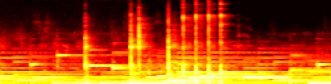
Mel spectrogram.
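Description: Soft background instrumental music, with a quick run of light clinks from a metal spoon against a glass mason jar of jam about one to three seconds in.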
